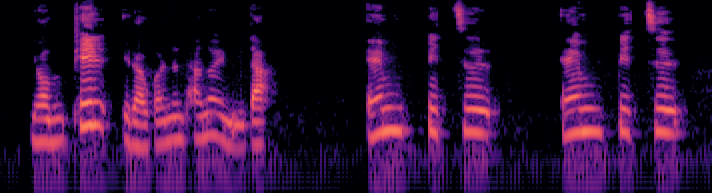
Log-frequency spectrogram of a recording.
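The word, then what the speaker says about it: 鉛筆: 더 연필이라고 하는 단어입니다 엠비츠 엠비츠 파행 앞이기 때문에 미음 발음이 돼서 엠빛 미음이 되죠 자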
